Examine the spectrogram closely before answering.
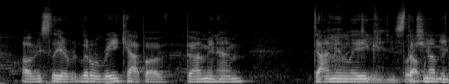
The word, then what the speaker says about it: Birmingham: So what's the correct pronunciation? Birmingham. I think that was. I think just the H.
